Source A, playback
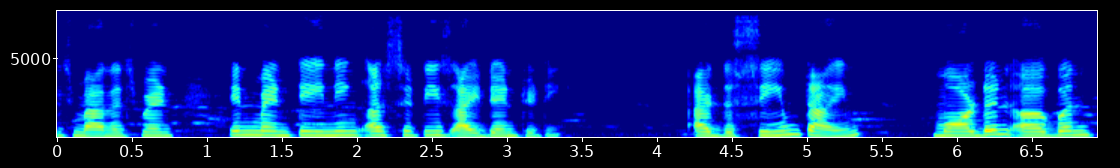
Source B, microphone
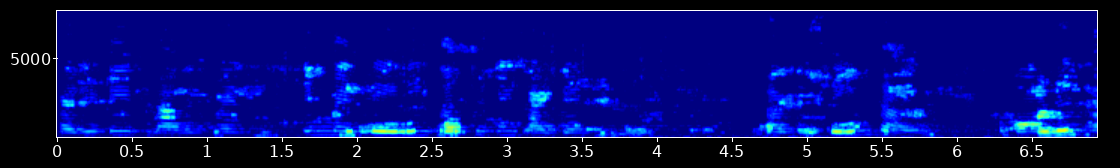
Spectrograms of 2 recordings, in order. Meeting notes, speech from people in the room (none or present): none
